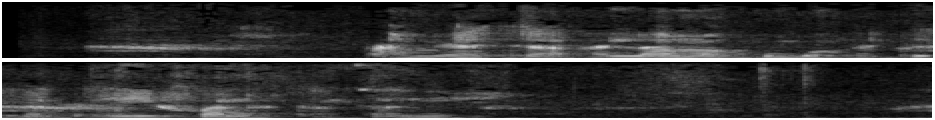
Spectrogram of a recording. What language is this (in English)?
Swahili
